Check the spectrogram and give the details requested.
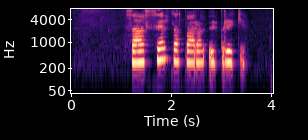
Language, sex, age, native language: Icelandic, female, 8, Icelandic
